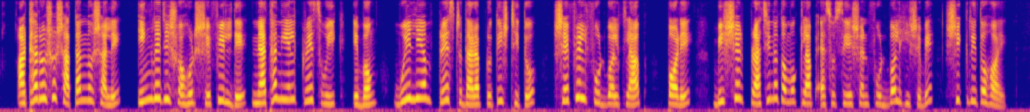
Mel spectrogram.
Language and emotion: Bengali, neutral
